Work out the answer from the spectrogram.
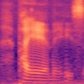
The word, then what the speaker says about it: Palamedes: But yeah, paella mateys.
